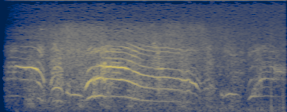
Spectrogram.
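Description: A series of cat-like cries: a few short ones, then a long one of about a second and a half that slowly falls in pitch, then two short ones near the end.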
